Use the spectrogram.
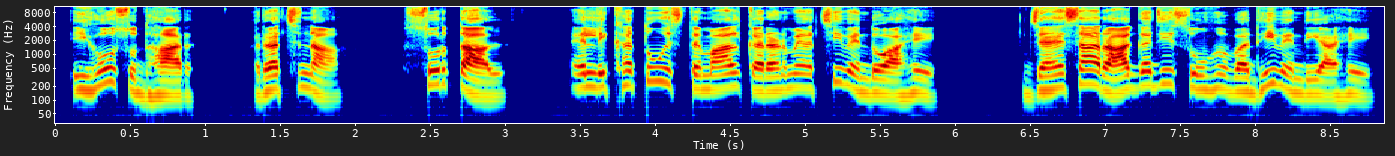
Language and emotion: Sindhi, neutral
